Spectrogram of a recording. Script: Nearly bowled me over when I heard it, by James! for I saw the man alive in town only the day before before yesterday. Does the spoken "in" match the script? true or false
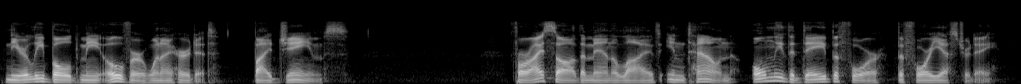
true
